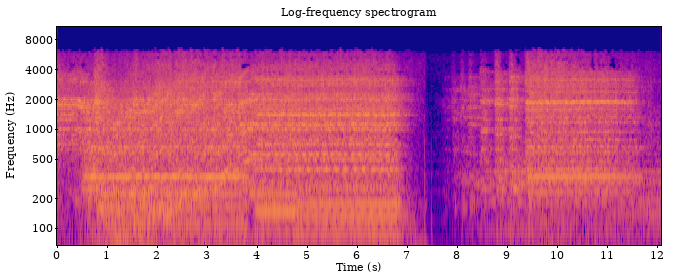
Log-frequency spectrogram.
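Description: Car driving through the country as a radio drama effect, a loud steady engine drone that shifts in pitch around four seconds, drops out briefly past seven seconds, then builds back up.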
